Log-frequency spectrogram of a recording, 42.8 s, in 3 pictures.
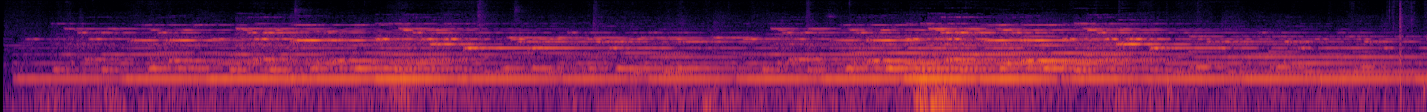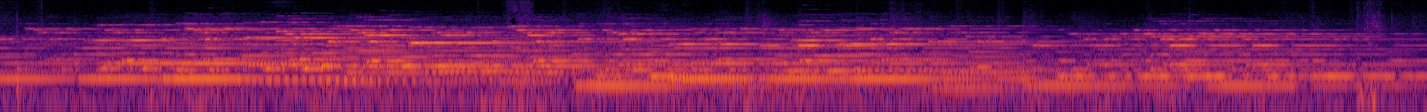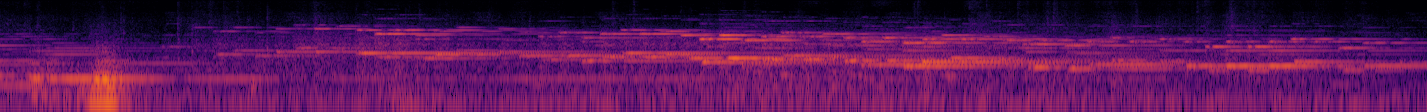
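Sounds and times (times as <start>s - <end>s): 
piano: 0.0s - 42.8s.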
